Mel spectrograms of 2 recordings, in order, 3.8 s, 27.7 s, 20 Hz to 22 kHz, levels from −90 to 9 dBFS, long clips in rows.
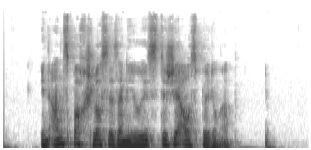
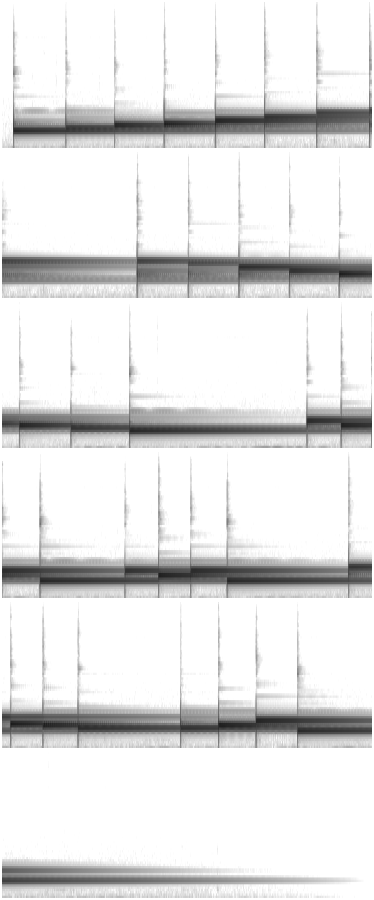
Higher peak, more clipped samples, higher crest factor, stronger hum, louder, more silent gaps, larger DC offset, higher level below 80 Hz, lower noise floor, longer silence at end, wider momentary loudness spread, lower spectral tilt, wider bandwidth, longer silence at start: about the same, -2 dBFS vs 0 dBFS; neither; about the same, 14 dB vs 14 dB; neither; about the same, -15 LUFS vs -14 LUFS; neither; neither; first, -40 dBFS vs -68 dBFS; second, -35 dBFS vs -79 dBFS; second, 0.4 s vs 2.7 s; first, 22 LU vs 14 LU; first, -6 dB/octave vs -4.5 dB/octave; first, 15 kHz vs 4.7 kHz; second, 0 s vs 0.15 s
